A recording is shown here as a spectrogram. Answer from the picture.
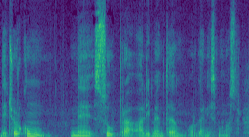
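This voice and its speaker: A man speaks at a fairly slow pace in a medium pitch, his intonation lively over noticeable background noise. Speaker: Orthodox priest answering viewer questions. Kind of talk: live call-in religious talk show.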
